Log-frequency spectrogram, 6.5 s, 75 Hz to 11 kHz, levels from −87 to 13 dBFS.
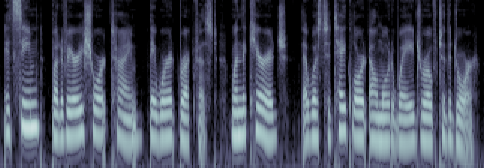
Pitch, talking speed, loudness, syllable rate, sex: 190 Hz, 230 wpm, -16 LUFS, 5.8 syllables/s, female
